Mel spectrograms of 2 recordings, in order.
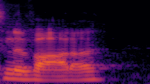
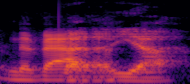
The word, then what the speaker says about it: Nevada: I moved from Las Vegas, Nevada. I'm sorry, Nevada. – Sorry. There's no way you were going to make that mistake. You lived there. They're very particular about the pronunciation of Nevada.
